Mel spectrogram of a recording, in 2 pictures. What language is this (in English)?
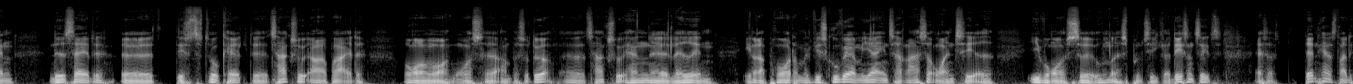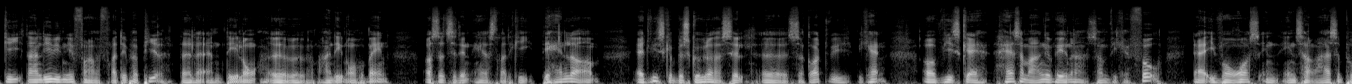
Danish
